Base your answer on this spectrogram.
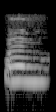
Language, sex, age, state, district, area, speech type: Tamil, female, 60+, Tamil Nadu, Erode, rural, conversation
